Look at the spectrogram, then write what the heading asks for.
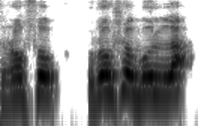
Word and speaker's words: Rasagulla: The guest uh, brought Rasagulla. Bengali people who claim that Rasagulla was their creation, they pronounce as Rosagulla, but the host gave Gulab Jamun in the form of, they received a lot of Rasagullas.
